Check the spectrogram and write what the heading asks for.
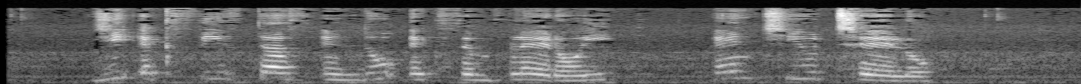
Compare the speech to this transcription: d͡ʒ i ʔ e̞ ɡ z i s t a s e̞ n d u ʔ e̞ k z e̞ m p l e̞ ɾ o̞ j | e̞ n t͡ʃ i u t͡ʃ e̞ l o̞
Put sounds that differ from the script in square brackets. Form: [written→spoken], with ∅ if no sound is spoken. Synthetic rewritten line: d͡ʒ i ʔ e̞ [ɡ→k] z i s t a s e̞ n d u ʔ e̞ k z e̞ m p l e̞ ɾ o̞ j | e̞ n t͡ʃ i u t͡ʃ e̞ l o̞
